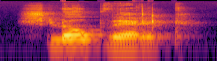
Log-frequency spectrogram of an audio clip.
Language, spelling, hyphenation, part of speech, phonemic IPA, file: Dutch, sloopwerk, sloop‧werk, noun, /ˈsloːp.ʋɛrk/, Nl-sloopwerk.ogg
- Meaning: demolition work, demolition job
